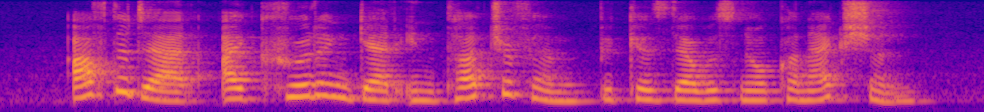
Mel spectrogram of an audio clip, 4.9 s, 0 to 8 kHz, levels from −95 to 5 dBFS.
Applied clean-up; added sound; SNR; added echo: none; none; none; none.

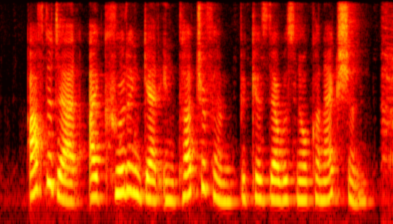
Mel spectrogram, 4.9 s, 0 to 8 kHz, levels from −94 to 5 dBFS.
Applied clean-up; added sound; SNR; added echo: neural separator model SepFormer DNS4.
